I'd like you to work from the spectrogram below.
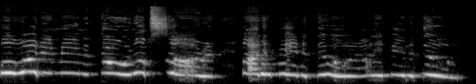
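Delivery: loud, very high, sobbing whimper, acted out. Predicting how a woman will act when facing accountability, imitating someone crying. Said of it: "she's going to start crying".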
